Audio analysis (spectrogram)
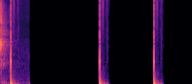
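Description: Three punchy electronic kick drum hits through a compressor, deep and tight, with silence between them; the first thumps twice in quick succession.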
